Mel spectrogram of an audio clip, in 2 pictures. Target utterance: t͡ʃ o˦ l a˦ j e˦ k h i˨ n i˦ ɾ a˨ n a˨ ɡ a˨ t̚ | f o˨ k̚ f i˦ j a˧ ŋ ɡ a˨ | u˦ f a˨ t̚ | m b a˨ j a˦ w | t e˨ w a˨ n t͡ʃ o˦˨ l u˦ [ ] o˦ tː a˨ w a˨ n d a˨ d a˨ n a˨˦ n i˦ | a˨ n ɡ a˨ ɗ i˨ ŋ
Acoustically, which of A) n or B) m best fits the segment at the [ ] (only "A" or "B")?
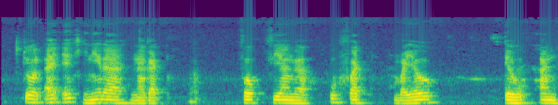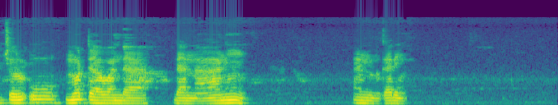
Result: B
